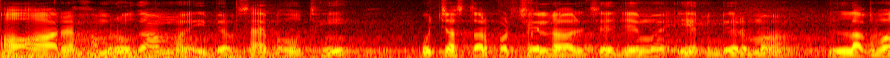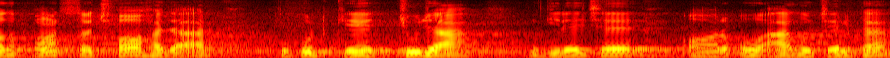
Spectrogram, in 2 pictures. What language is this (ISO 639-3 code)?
mai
